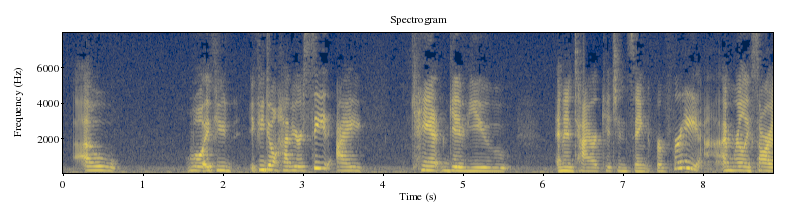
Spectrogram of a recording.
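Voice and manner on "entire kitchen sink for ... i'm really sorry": ordinary talk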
